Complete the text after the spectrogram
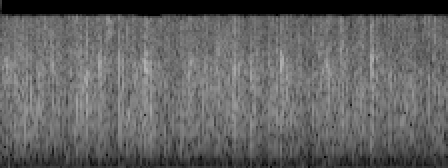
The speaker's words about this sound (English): Give a big round of applause.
